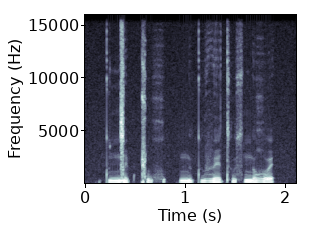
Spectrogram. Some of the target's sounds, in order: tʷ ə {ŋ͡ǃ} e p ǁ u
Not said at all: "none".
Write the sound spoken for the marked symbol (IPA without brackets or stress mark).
ŋ͡ǀ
